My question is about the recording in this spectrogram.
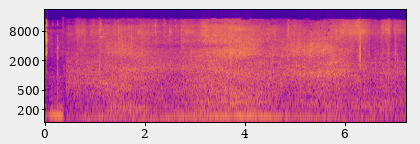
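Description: A box truck driving past on the road, its engine hum and tyre noise swelling to a peak about four seconds in and then fading. A brief thump sounds at the very start.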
